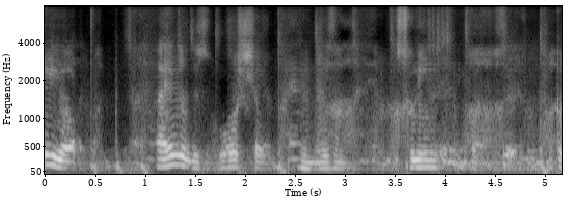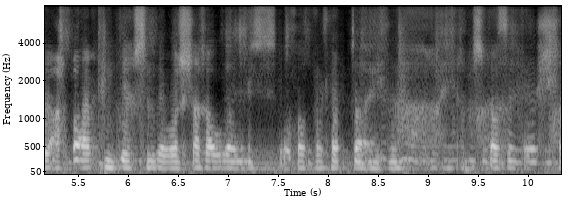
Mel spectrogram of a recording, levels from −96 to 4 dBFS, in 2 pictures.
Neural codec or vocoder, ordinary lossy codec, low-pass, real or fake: codec, 16 kHz, 1 kbps, FreqCodec, smaller model; none; none; fake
